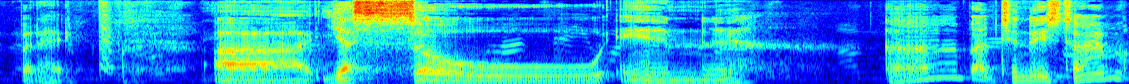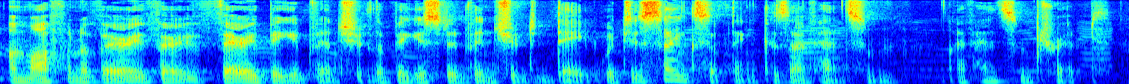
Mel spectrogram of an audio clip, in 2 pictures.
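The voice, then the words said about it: Stuffy, congested voice. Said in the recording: “I sound a little stuffy, because it's allergies”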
